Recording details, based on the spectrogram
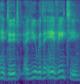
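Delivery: plain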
